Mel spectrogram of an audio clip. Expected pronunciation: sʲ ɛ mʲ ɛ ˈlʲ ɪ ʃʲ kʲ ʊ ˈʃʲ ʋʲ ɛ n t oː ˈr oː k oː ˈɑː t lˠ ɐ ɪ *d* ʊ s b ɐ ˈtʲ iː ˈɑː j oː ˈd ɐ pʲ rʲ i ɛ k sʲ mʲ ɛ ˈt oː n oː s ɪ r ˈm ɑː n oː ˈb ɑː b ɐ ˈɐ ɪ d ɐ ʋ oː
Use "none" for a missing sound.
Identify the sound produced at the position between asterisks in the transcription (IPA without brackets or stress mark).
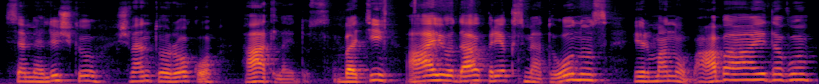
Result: d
